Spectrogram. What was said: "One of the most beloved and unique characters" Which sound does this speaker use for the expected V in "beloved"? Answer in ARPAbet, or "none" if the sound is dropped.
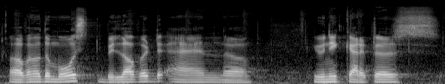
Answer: V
